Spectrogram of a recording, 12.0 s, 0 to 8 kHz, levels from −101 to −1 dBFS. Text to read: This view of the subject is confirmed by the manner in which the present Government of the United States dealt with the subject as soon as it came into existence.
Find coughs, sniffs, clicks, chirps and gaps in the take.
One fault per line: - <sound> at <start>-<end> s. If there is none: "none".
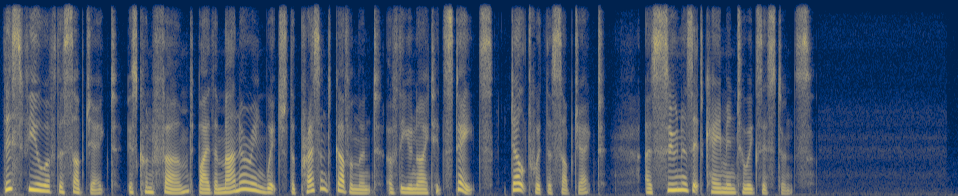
none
